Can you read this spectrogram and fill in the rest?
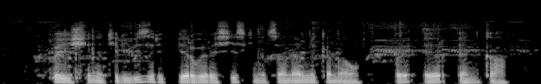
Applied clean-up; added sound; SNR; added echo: classical method spectral subtraction.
